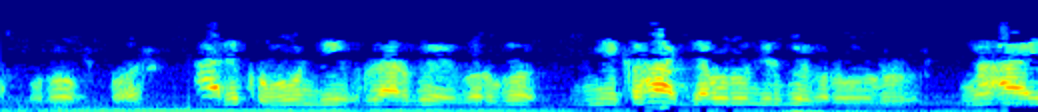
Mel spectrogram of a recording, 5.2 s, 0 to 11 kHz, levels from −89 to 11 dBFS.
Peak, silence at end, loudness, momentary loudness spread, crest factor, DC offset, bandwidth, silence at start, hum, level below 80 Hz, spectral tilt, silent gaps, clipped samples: -8 dBFS; 0 s; -29 LUFS; 16 LU; 20 dB; under 0.1%; 5.4 kHz; 0.1 s; none; -52 dBFS; -8 dB/octave; none; under 0.1%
